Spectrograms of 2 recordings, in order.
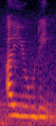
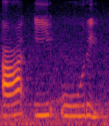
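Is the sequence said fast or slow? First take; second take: fast; slow. First: The four sounds are run together quickly. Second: The four sounds are said slowly and separately.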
